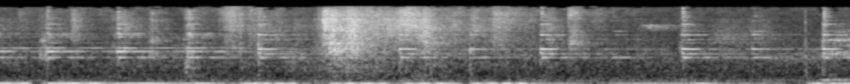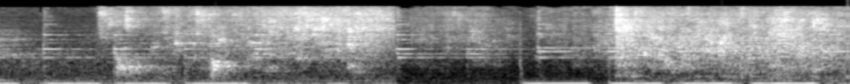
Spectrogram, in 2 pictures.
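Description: Background music with a heavy, repeating bass beat and steady held tones, with a few short rushes of noise coming and going.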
